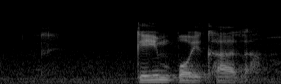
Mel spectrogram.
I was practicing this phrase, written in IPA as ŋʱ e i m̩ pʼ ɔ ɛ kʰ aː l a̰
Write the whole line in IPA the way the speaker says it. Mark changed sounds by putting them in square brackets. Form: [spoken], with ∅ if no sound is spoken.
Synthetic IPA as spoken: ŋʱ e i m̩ pʼ ɔ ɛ kʰ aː l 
